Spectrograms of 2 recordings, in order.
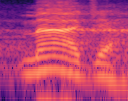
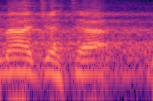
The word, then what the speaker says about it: ماجه: هذه الثلاثة كلها بالهاء، ماجه ومندة وسيدة، ما يقال ماجة مندة، لا خطأ، لأنها أسماء فارسية تنطق بالهاء وقفا ووصلا.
